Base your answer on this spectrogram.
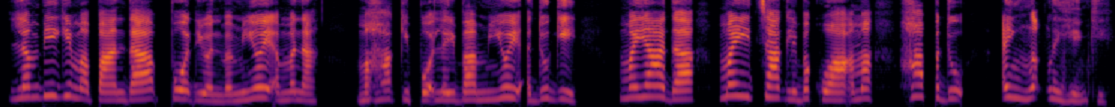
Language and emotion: Manipuri, surprised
